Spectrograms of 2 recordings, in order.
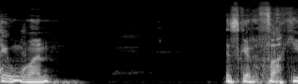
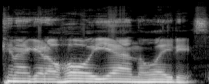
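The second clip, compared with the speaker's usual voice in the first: usual speaking voice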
